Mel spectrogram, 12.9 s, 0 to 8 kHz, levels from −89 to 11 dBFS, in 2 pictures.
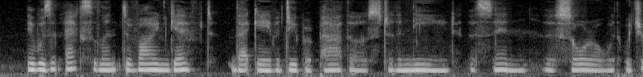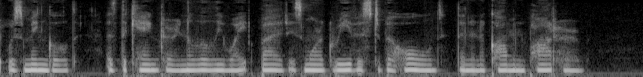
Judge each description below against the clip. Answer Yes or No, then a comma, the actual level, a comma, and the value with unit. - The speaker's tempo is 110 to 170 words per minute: No, average, 195 wpm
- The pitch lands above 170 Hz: Yes, medium, 185 Hz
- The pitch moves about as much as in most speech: No, narrow, 1.2 semitones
